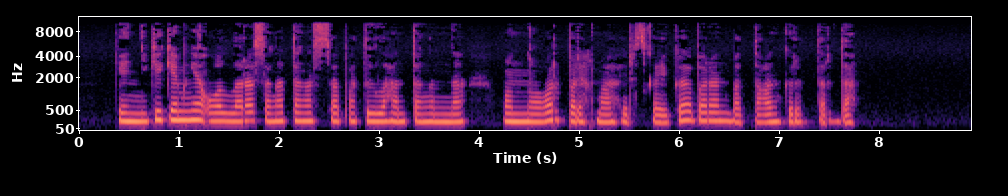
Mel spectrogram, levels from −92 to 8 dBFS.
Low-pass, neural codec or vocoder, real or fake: 9.9 kHz; none; real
